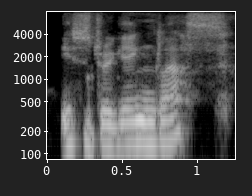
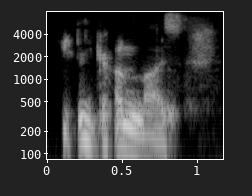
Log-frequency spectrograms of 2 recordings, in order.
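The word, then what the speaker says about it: Ystradgynlais: times I go to it, I still cannot pronounce it. Ystradinglas, and I've Ystradgunlais. Ystradgunlais.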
